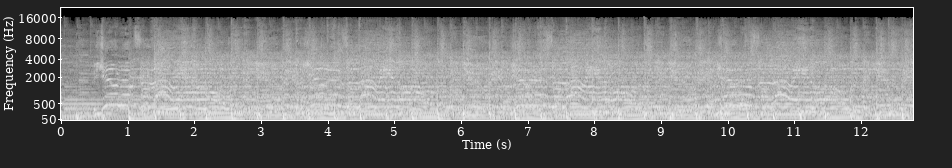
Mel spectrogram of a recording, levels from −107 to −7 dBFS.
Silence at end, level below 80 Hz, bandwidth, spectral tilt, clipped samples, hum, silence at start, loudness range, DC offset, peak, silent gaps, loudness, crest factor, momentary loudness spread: 0 s; -28 dBFS; 16.5 kHz; -4 dB/octave; under 0.1%; none; 0 s; 0 LU; under 0.1%; -6 dBFS; none; -16 LUFS; 10 dB; 2 LU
